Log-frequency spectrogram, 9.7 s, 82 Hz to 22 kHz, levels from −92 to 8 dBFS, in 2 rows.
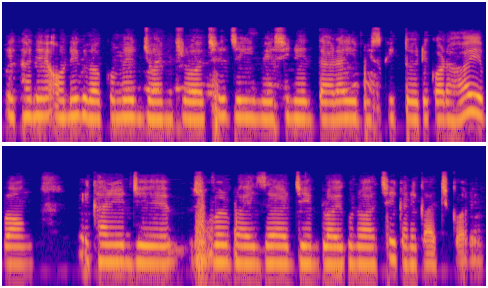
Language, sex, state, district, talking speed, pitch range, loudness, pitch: Bengali, female, West Bengal, North 24 Parganas, 150 wpm, 205-225 Hz, -16 LUFS, 210 Hz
